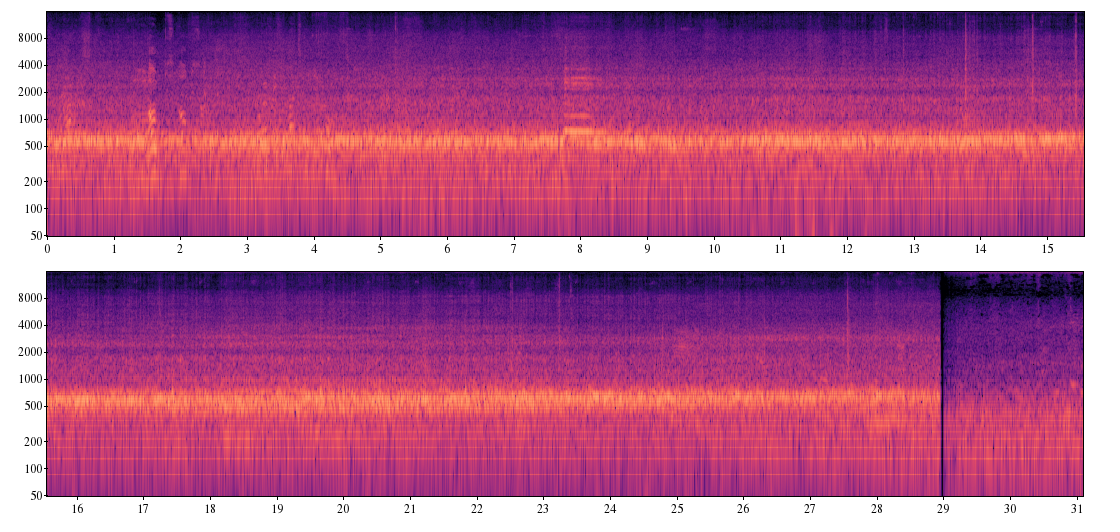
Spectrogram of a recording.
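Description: Steady whine of a model railway train's electric motor and gearing as it runs along the layout, its pitch sagging and then rising slightly with its speed, over the chatter of a busy hall. The sound cuts off suddenly near the end.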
